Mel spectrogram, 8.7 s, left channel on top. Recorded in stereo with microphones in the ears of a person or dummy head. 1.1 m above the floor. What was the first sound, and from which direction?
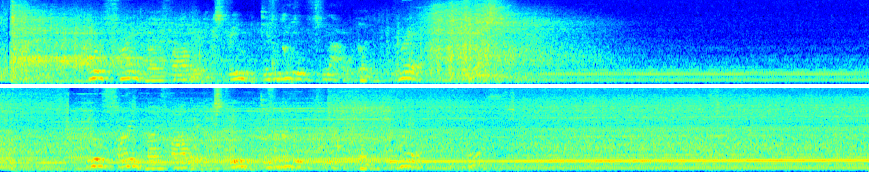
A man speaking, 80° right.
